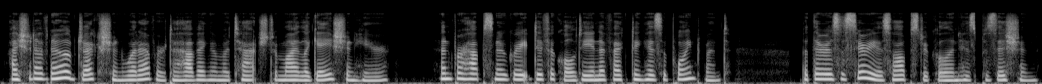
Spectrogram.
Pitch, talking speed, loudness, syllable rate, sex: 220 Hz, 185 wpm, -18 LUFS, 6.2 syllables/s, female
